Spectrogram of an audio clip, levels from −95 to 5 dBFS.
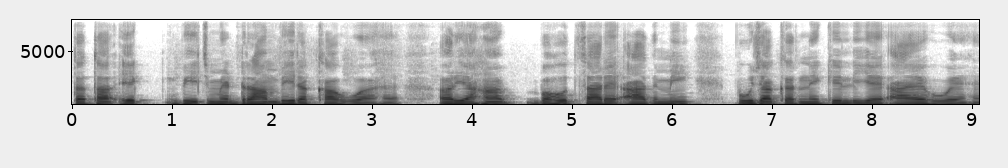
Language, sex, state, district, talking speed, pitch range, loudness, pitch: Hindi, male, Jharkhand, Palamu, 140 wpm, 130-140 Hz, -17 LUFS, 135 Hz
